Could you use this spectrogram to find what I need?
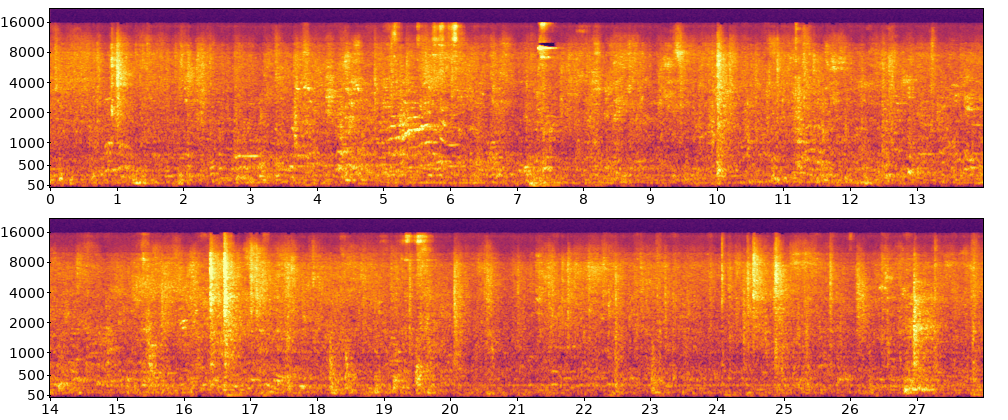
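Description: A congregation murmurs and chatters in a large echoing hall.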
